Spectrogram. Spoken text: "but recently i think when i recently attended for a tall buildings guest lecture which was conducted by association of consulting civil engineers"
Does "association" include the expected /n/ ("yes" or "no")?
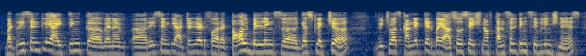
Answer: yes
